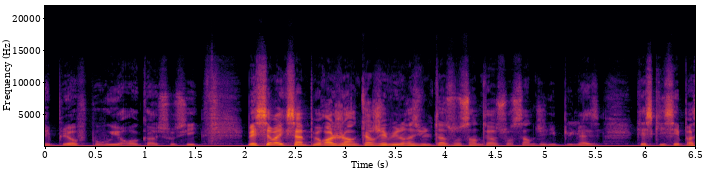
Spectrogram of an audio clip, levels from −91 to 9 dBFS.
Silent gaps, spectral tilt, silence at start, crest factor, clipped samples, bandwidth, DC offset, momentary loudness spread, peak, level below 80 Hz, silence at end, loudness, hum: none; -3.5 dB/octave; 0 s; 22 dB; under 0.1%; 15 kHz; 2%; 18 LU; -10 dBFS; -60 dBFS; 0 s; -30 LUFS; none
